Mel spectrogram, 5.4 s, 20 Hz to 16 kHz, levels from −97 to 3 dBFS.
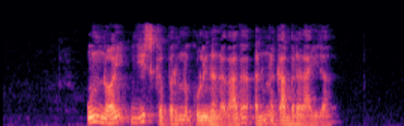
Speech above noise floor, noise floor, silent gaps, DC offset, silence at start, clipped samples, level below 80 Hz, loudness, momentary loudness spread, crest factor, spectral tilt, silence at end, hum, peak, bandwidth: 55 dB; -76 dBFS; none; under 0.1%; 1.15 s; under 0.1%; -44 dBFS; -22 LUFS; 7 LU; 20 dB; -6.5 dB/octave; 0.95 s; none; -2 dBFS; 8 kHz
